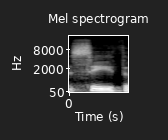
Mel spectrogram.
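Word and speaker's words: sidhe: and some believe that they were, or the Seath or She, depending on the pronunciation used in Ireland, that they were the descendants of Tuatha De Danann and all of these different things.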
